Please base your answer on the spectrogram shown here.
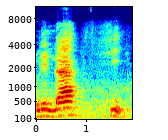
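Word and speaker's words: لِلَّهِ: So your pronunciation of the lamb here, the second lamb, not the first lamb. The lamb of concern is the second lamb, not the first lamb. Is, again, la instead of law.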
